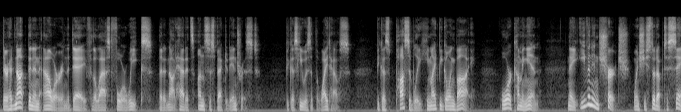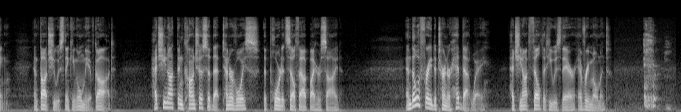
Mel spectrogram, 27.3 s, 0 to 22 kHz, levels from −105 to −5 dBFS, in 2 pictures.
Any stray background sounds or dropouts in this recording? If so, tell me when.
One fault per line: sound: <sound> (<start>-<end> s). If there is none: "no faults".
sound: cough (26.5-27.1 s)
